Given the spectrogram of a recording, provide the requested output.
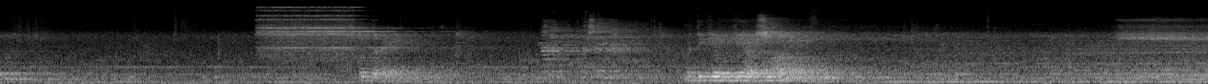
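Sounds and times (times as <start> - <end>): telephone ringing: 2.6 - 3.9.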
